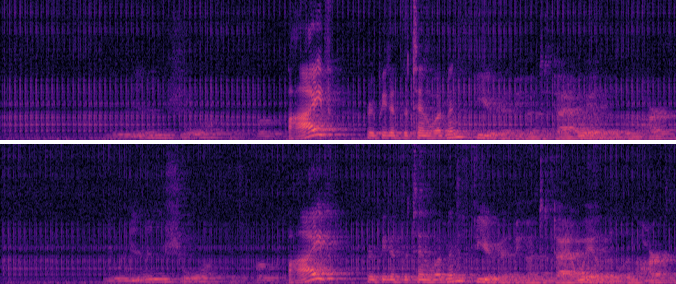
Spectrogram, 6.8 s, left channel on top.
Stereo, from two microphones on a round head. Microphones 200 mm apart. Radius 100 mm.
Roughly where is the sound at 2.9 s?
Left.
